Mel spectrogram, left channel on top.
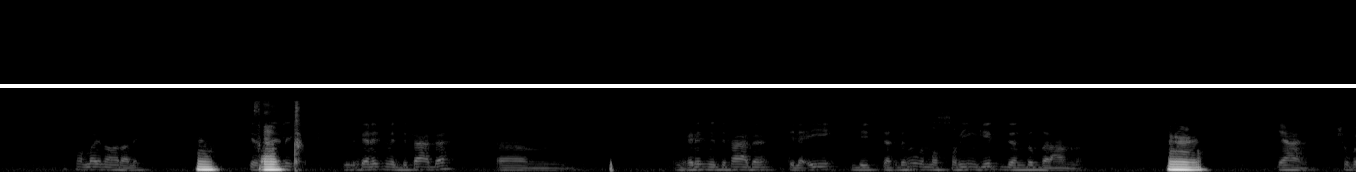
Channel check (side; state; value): left; silent; digital silence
